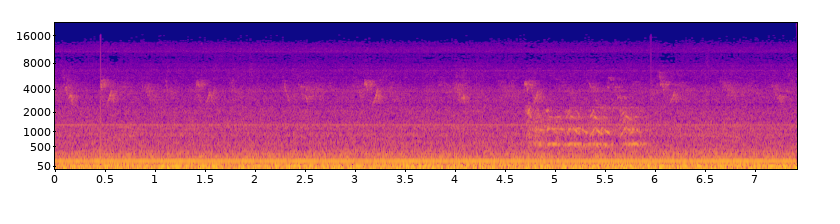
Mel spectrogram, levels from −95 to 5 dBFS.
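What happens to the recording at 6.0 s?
Damaged data in the compressed stream hits from 5.97 to 6.00 s: the decoder misreads corrupted frames, loses sync and hunts for the next header, producing a brief chirp, squawk, click or short hole. A spectrogram shows a short broadband smear; the waveform shows a discontinuity.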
